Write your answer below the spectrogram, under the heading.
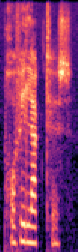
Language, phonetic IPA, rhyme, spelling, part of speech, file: German, [pʁofyˈlaktɪʃ], -aktɪʃ, prophylaktisch, adjective, De-prophylaktisch.ogg
- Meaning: prophylactic, preventive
